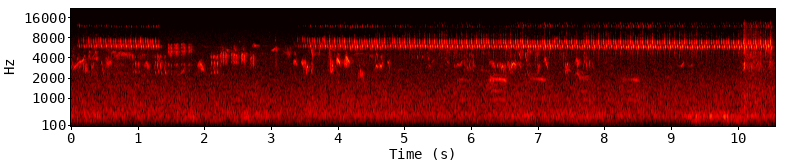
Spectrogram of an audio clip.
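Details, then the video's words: Singing grasshopper warbler delivers a long, monotonous, very high reeling trill, pausing briefly near the start and then running on without a break, while other birds add scattered chirps and twitters underneath. "Grasshopper Warbler and its song"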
